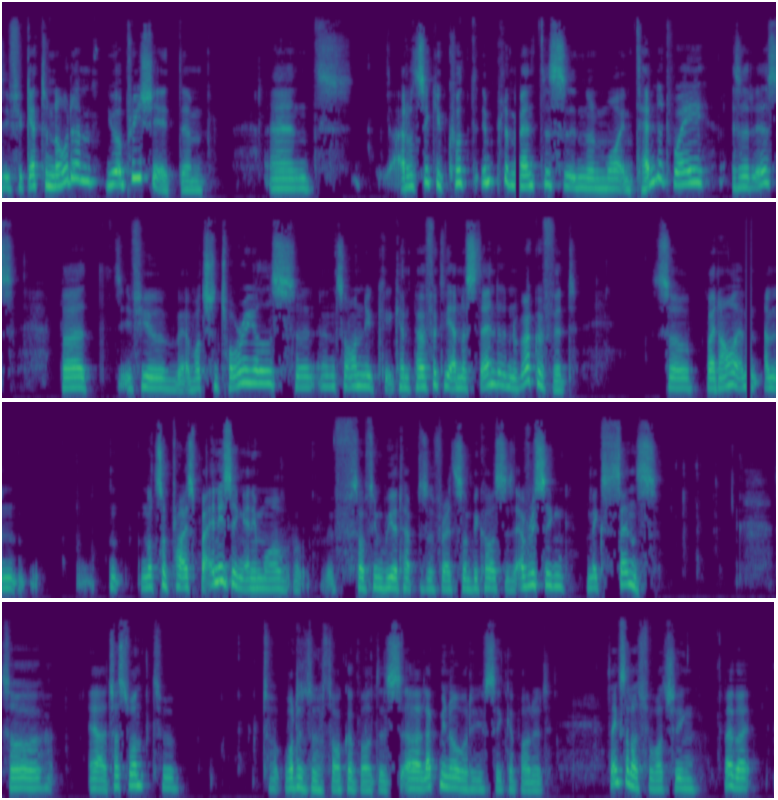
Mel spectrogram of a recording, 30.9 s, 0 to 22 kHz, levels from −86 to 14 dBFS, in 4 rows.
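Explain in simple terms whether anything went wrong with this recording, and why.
A gap between chunks interrupts the sound at 5.13 and 15.18 seconds. Each 50 ms silence falls about 10 seconds apart, yet nothing is lost.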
